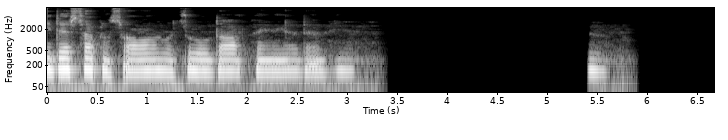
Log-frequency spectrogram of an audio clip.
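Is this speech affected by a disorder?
Yes: Parkinson's disease.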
